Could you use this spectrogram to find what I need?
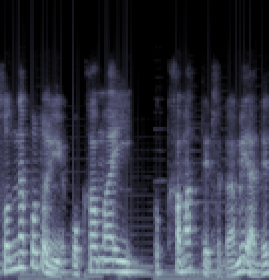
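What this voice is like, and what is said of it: Put-on Kansai dialect. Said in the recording (Japanese): “関西弁で”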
